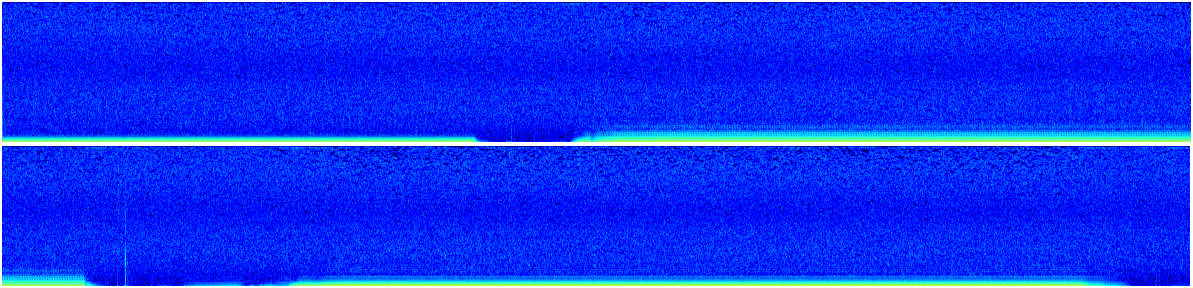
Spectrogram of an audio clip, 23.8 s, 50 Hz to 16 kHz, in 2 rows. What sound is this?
Phone transducer suction cup thing on bottom and back of Alesis QS6.1 synthesizer.
buzz, hum, transducer, electricity, magnetic, electro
